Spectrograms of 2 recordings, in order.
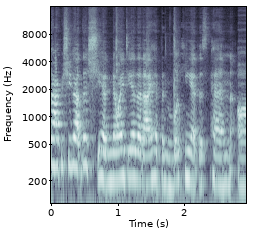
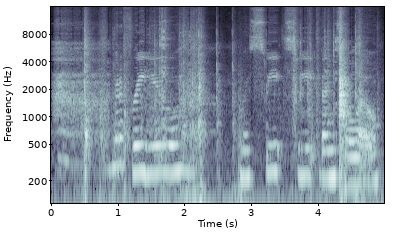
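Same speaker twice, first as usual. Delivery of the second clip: tender; 4 semitones higher, slower than usual. Pretend. Fan freeing her Ben Solo figure, tender coo. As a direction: croon to the toy like a baby.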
